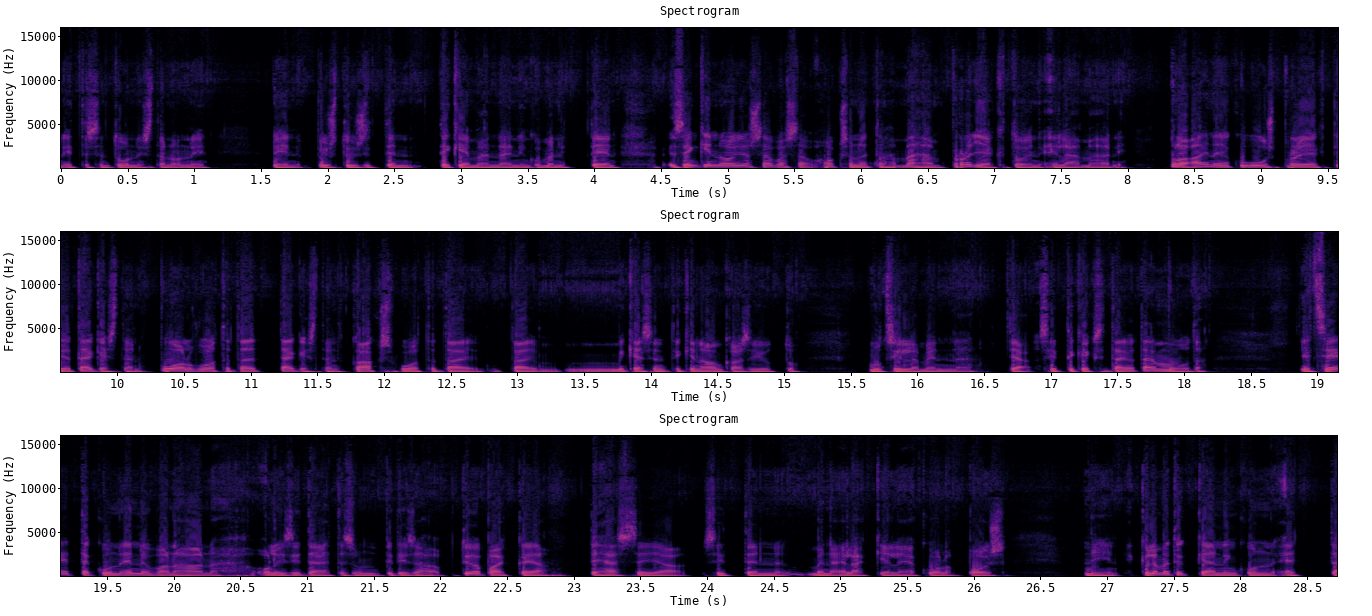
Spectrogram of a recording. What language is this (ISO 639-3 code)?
fin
